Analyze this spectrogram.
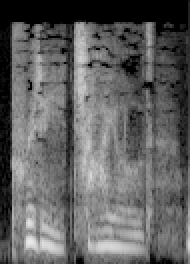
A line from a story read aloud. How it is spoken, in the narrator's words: whispered a voice in Najiri's ear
